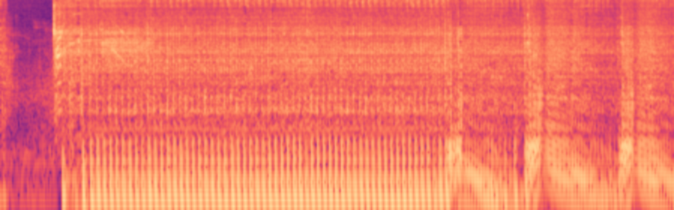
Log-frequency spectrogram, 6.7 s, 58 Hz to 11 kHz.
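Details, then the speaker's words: 2022 SSR Motorsports SR300 (SR330) single-cylinder dirt bike with FCR carburetor, fuel screw just set until idle stopped rising, idle brought down, not yet fully warm: fires and settles to a crisp, even thump, then blips cleanly and drops back; carburetion sounds spot on, normal idle and revs. "Of course, when I get to Hollister and it warms up, this might change. I'd say that sounds pretty damn good."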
